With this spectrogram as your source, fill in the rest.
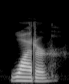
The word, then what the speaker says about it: water: keeping your voice on so that tiny little tap even if you're thinking it's a t will sound like a d water water utter utter utter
